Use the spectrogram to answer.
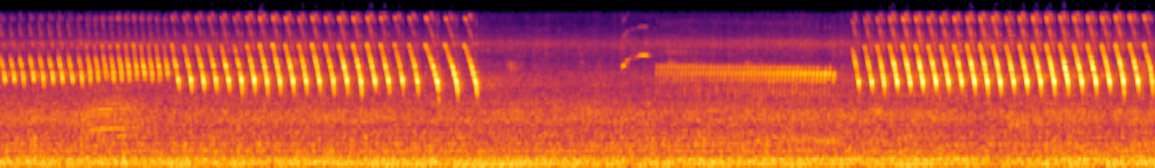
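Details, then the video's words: Singing canary, recorded as a master song to prompt silent and young canaries: long rolling trills of very fast repeated notes, a short pause with a brief whistle, then the rapid rattling trill resumes. "Masteran suara Burung Kenari Gacor Panjang Auto Nyaut Kenari Macet dan Paud"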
